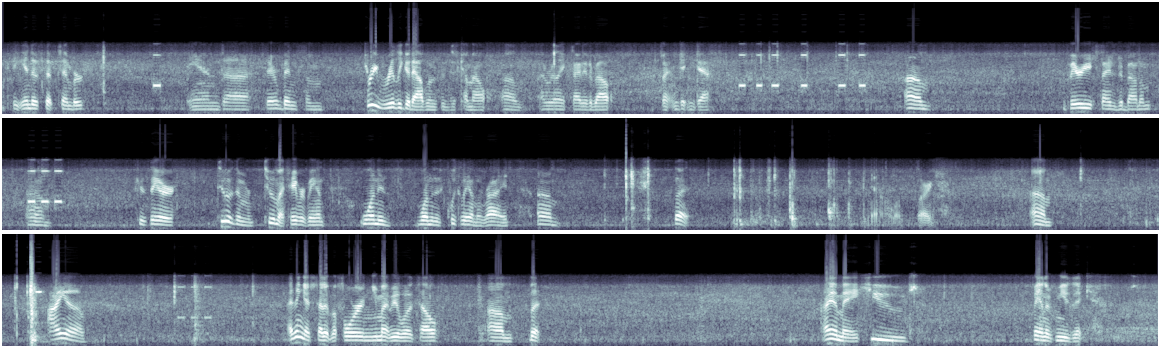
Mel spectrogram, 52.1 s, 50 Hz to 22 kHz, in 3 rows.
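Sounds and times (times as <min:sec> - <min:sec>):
steady background noise: 0:00.0 - 0:52.0
keypad beeps: 0:11.0 - 0:13.0, 0:17.8 - 0:18.3, 0:37.3 - 0:37.9.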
